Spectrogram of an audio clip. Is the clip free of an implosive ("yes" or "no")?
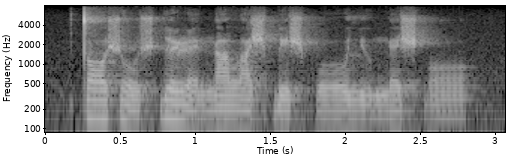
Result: no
